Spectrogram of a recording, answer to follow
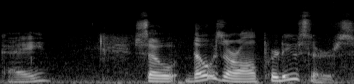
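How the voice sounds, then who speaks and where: Somewhat breathy speech with lively intonation at a fairly slow pace. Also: man. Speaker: teacher. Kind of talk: lesson for children. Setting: outdoors. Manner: soft-spoken.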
